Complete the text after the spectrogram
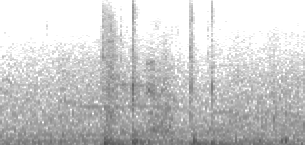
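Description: Footsteps thump quickly.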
